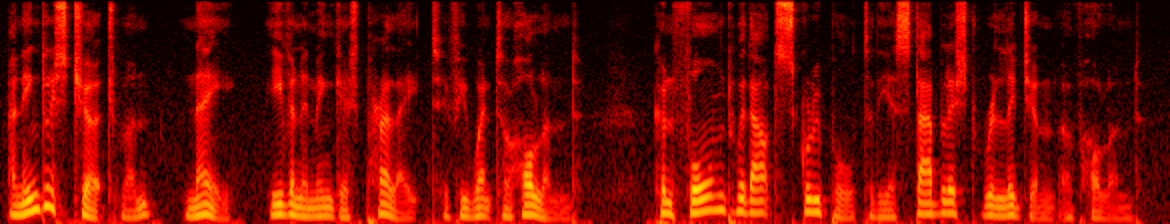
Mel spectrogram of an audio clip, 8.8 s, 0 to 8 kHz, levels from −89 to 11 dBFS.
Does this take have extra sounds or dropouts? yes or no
no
